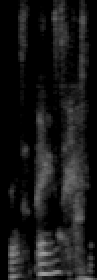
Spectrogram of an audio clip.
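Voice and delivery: hushed, breathless amazement; whispered awe at being called the queen; awed hush. Retold or imitated. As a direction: barely voice it, stunned. Reacting in awe.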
